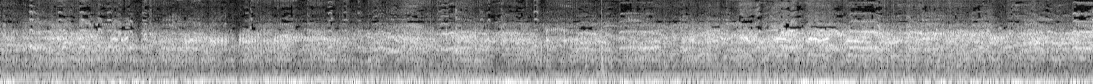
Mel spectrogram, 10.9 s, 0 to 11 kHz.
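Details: Nesting common terns at Atlit, 10 June 2010. Continuous grating calls from many birds overlap without pause, with a faint low steady hum underneath.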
